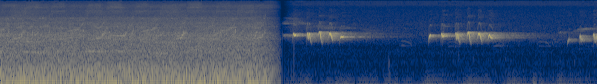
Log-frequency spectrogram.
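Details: A lesser cuckoo sings in spring to early summer, giving two loud, emphatic phrases of five or six quick, sharp notes a few seconds apart, after a brief stretch of broad rushing noise.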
